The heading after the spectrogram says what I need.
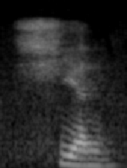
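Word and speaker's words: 仙: Pronounced first tone, xian, xian.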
